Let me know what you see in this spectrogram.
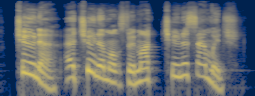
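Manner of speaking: put-on playful British accent.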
